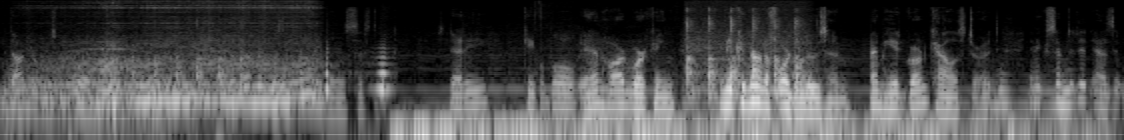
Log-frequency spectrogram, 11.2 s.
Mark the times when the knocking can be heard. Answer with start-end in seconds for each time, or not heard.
1.1-2.5, 6.8-8.2.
